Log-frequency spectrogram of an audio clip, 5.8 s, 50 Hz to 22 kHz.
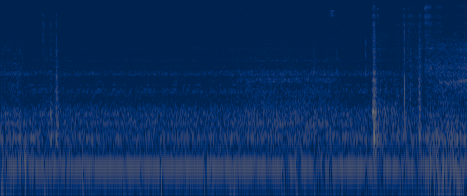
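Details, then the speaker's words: Power Mac G5 2.7 GHz Dual, powered on after a failed cooling calibration. A low steady hum with light clicks and no rattle or whine comes from the fans and pump, which run quietly. "it runs pretty quiet this is it's not too bad"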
